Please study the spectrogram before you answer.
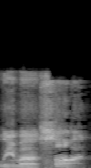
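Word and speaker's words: limaçon: cardioid or it's called a limacon curve it's pronounced actually uh liaan no Lima son liaan curve okay so let's take our fourth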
